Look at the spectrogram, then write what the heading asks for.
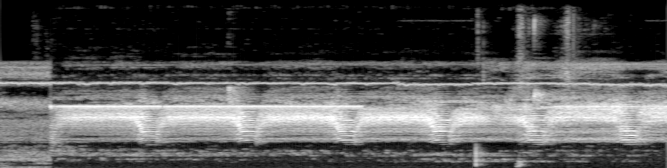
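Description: Cicadas produce a loud, steady high-pitched buzzing drone with slight pulsing swells.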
